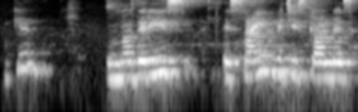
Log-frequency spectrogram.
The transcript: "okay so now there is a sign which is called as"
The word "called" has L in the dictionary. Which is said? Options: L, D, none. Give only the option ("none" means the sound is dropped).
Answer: L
